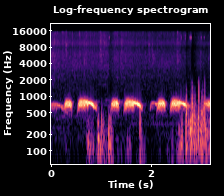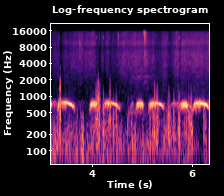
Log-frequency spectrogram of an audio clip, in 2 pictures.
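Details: Pet spotted dove used as a decoy, cooing in a rapid run of short, level notes, some ending in a slight downward bend, about one per second. Loud low knocks and handling noise sit beneath the calls.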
